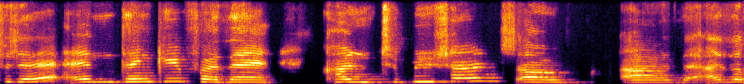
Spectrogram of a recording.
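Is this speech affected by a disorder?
Yes: cerebral palsy; speech impairment.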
